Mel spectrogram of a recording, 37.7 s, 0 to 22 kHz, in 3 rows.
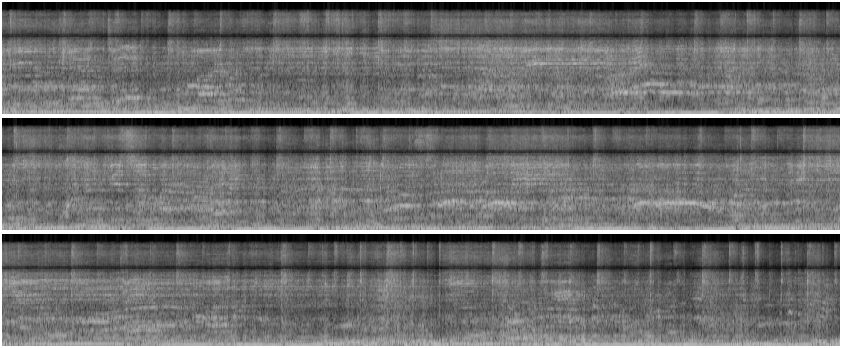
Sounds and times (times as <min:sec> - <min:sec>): Music: 0:00.0 - 0:37.7.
